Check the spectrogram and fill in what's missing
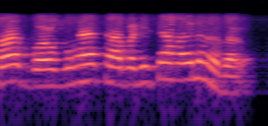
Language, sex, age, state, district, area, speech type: Assamese, female, 30-45, Assam, Dhemaji, urban, conversation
